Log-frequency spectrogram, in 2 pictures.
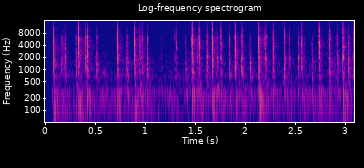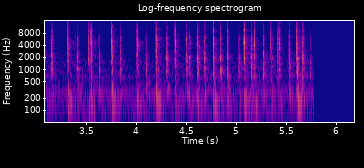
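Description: Rapid keyboard typing: a dense, irregular run of key clicks that cuts off suddenly near the end.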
